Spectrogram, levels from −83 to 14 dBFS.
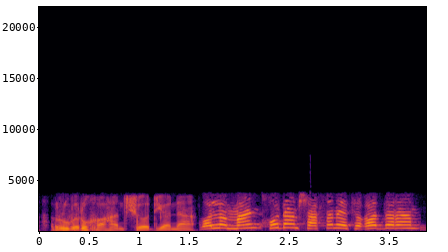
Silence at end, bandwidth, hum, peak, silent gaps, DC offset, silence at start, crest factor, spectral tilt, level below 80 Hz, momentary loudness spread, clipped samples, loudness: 0 s; 4 kHz; none; 0 dBFS; none; under 0.1%; 0.05 s; 14 dB; -3 dB/octave; -54 dBFS; 7 LU; under 0.1%; -15 LUFS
